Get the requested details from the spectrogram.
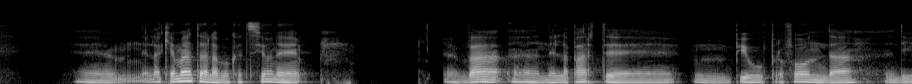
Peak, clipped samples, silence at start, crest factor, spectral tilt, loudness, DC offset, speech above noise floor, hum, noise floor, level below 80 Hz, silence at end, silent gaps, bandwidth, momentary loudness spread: -6 dBFS; under 0.1%; 0.75 s; 16 dB; -8 dB/octave; -22 LUFS; under 0.1%; 54 dB; none; -74 dBFS; -44 dBFS; 0 s; none; 7.4 kHz; 12 LU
